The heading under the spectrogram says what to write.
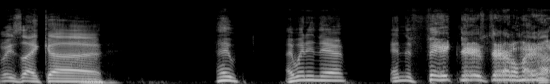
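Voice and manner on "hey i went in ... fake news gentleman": throaty put-on voice, pitched higher. Talking about a favourite voice of his, the speaker does a throaty Trump impression. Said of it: "He'll go into like the throaty Trump".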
